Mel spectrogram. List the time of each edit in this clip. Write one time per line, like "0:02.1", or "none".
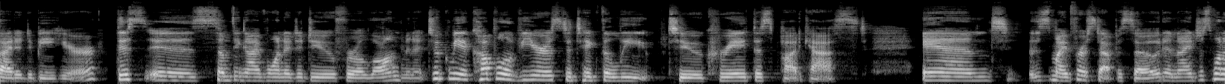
0:01.1
0:04.0
0:10.7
